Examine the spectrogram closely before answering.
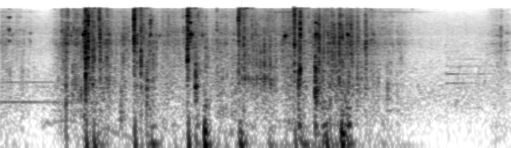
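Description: Wooden ladder rungs creak and knock as someone climbs.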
